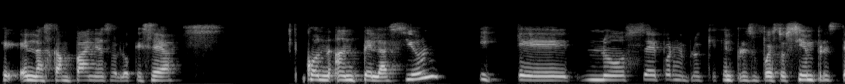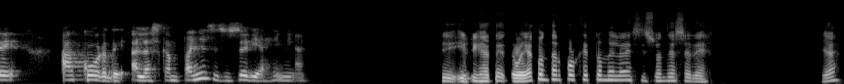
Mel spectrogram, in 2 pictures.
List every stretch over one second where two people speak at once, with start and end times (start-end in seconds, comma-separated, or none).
none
